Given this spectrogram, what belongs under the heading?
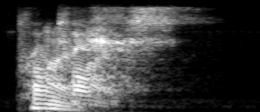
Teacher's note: Esa es la característica de los diptongos. No hay un momento de interrupción entre una y otra vocal.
